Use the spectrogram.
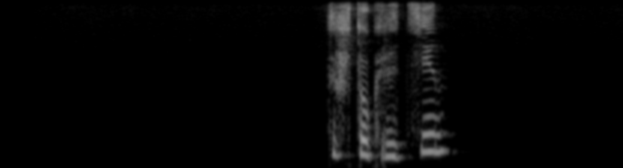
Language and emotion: Russian, angry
